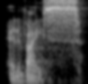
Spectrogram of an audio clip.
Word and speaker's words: advice: gave him some advice remember the C makes a s sound here advice his father gave him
